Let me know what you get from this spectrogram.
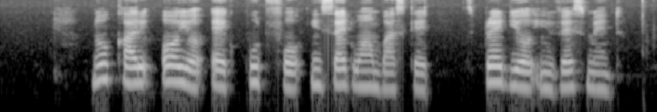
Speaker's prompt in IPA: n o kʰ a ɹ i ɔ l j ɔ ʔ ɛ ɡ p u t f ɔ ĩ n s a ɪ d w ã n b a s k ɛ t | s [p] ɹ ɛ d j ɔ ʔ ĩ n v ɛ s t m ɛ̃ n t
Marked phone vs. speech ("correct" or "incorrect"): correct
